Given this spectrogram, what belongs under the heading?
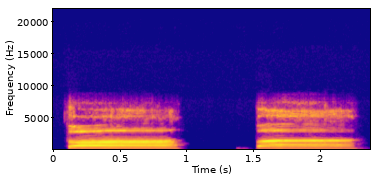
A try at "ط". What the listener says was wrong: طا با. तो को और मोटा करें, तो को मोटा कीजिए।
